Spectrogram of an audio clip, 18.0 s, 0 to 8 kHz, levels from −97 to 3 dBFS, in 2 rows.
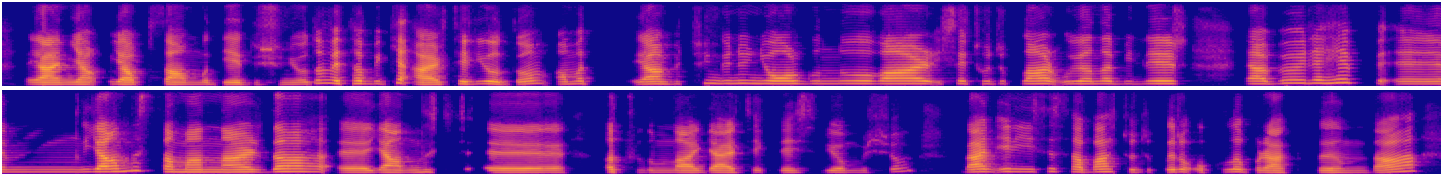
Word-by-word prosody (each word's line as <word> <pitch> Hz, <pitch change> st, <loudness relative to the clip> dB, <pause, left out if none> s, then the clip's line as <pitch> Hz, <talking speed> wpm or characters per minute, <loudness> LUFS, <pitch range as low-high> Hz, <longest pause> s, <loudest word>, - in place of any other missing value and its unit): Yani, 200 Hz, 0 st, +6 dB
yap 200 Hz, -1 st, +1 dB
yapsam 200 Hz, -1 st, +2 dB
mı 190 Hz, -2 st, -12 dB
diye 185 Hz, -1 st, -2 dB
düşünüyordum 190 Hz, +9 st, -9 dB
ve 265 Hz, -, +6 dB
tabii 260 Hz, -3 st, -2 dB
ki -, -, +1 dB
erteliyordum. 220 Hz, +5 st, +2 dB
Ama, 225 Hz, +3 st, -6 dB, 0.3 s
yani, 225 Hz, +1 st, +3 dB
bütün 270 Hz, +5 st, -13 dB
günün 270 Hz, 0 st, -7 dB
yorgunluğu 255 Hz, 0 st, -1 dB
var, 255 Hz, 0 st, +7 dB
işte, 250 Hz, -, -8 dB
çocuklar 245 Hz, +1 st, 0 dB
uyanabilir. 245 Hz, +1 st, -1 dB, 0.4 s
Ya, 245 Hz, 0 st, +3 dB
böyle, 300 Hz, 0 st, -2 dB
hep, 340 Hz, +1 st, -2 dB, 0.2 s
emm, 230 Hz, 0 st, -9 dB
yanlış 265 Hz, +8 st, +5 dB
zamanlarda, 230 Hz, +3 st, +2 dB
eee, 185 Hz, -1 st, 0 dB
yanlış, 205 Hz, +1 st, 0 dB, 0.3 s
eee, 185 Hz, -1 st, +1 dB, 0.2 s
atılımlar 195 Hz, -4 st, -2 dB
gerçekleştiriyormuşum. 185 Hz, -, -5 dB, 0.3 s
Ben 240 Hz, +2 st, +5 dB
en 260 Hz, -, -5 dB
iyisi 245 Hz, +1 st, -11 dB
sabah 245 Hz, 0 st, -1 dB
çocukları 220 Hz, +1 st, -6 dB
okula 225 Hz, +3 st, -7 dB
bıraktığımda, 185 Hz, -, -1 dB
230 Hz, 125 wpm, -23 LUFS, 195-255 Hz, 0.4 s, var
